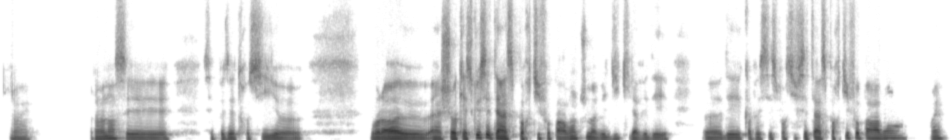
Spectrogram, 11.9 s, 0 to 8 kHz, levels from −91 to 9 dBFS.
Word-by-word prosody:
Ah, 95 - -4
ouais. 90 -1 -8 0.8
Non, 105 +2 +1
non, 125 +2 +3
c'est 90 -6 -2 0.4
c'est - - -15
peut-être 90 0 -4
aussi, 95 +1 -2
heu, 85 -2 -3 0.8
voilà, 95 +3 +7
heu, 90 -2 +4
un 95 0 +1
choc. 105 +4 +3
Est-ce 110 -1 +2
que 160 - +5
c'était 150 -4 +5
un 115 -3 +8
sportif, 110 +2 -3
auparavant? 100 +2 +1
Tu 120 -3 -5
m'avais 90 -2 -1
dit 105 +6 -9
qu'il 105 - -7
avait 90 0 -2
des, 90 0 -4 0.4
heu, 85 -2 -2
des 85 0 0
capacités 90 +1 -7
sportives. 95 +6 -10
C'était 105 -5 -1
un 95 - +4
sportif, 100 +10 -7
auparavant? 130 +1 +1 0.3
Ouais. 115 +2 -1
95 Hz, 170 wpm, -23 LUFS, 90-115 Hz, 0.8 s, un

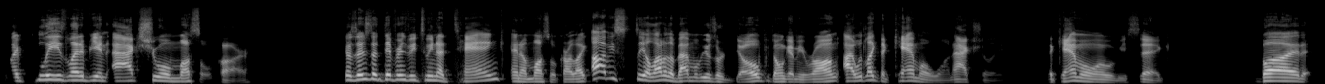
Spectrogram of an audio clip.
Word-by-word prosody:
Like, 170 - -4
"Please 215 -1 +2
let 195 0 +4
it - - -9
be 185 0 +2
an 175 - 0
actual 170 +1 +1
muscle 145 -8 -5
car." - - -12 0.9
'Cause 205 - +1
there's 230 +3 +3
a 240 - +4
difference 220 -1 +1
between 205 -1 -1
a 155 - +2
tank 175 - +1
and 145 -2 -2
a 130 - -2
muscle 130 0 -4
car. 120 -1 -4
Like, 135 +2 -3
obviously, 275 -6 +1
a - - +3
lot 185 +3 +3
of - - -1
the - - +1
Batmobiles 160 0 -2
are 135 - -6
dope. 155 - -3
Don't 135 -3 -4
get 120 -1 -1
me 115 - -7
wrong. 125 +8 +1
I 155 - +4
would 180 +3 -6
like 200 -1 +1
the - - -3
camo 170 -4 +1
one, 95 0 -18
actually. 100 -6 -4 0.5
The - - -10
camo 150 -7 +2
one 115 -2 -6
would 100 - -15
be 95 - -20
sick. - - -6 0.9
But 160 -4 +4
160 Hz, 215 wpm, -23 LUFS, 130-195 Hz, 0.9 s, let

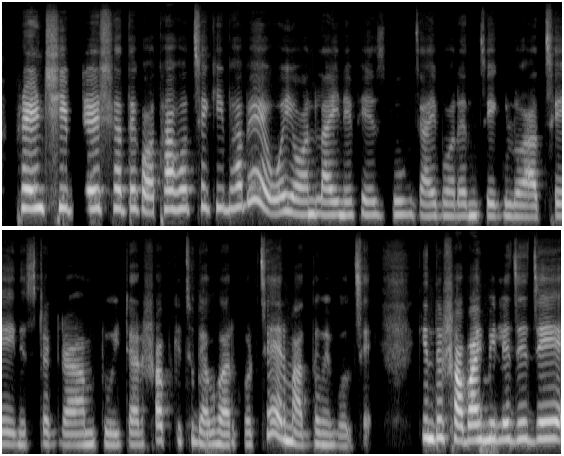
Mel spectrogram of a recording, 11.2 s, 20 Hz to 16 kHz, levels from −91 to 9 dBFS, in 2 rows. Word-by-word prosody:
Friendship 320 -2 +4
এর 315 - +4
সাথে 315 -1 0
কথা 260 +4 +1
হচ্ছে 315 +1 -2
কিভাবে? 330 +6 -2 0.3
ওই 260 - +1 0.2
অনলাইন 215 -1 -1
এ - - -5
Facebook 215 0 -7
যাই 195 -1 -5
বলেন 195 0 -6 0.2
যেগুলো 190 0 -6 0.2
আছে, 180 +3 -8 0.2
Instagram, 185 -1 -6 0.2
Twitter 185 0 -6
সবকিছু 245 -2 -4
ব্যবহার 185 -1 -1
করছে 190 - -9
এর 285 - +1
মাধ্যমে 180 +1 -5
বলছে। 165 - -10 0.6
কিন্তু 285 -1 +7
সবাই 255 0 +9
মিলে 265 0 +3
যে, 275 - +2
যে 275 0 +6
220 Hz, 145 wpm, -20 LUFS, 190-280 Hz, 0.6 s, সবাই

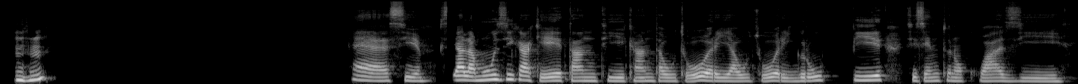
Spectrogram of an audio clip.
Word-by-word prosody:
Mh-mh. 210 - +4 3.0
Eh 180 -6 +1
sì, 170 0 -2 0.2
sia 205 -1 +4
la 195 -2 +6
musica 210 +1 +3
che 175 -1 +1
tanti 165 -1 -2
cantautori, 160 +1 0
autori, 155 +1 -1
gruppi, 195 +4 0 0.2
si 170 - -6
sentono 160 0 -4
quasi 150 -3 -5
165 Hz, 80 wpm, -22 LUFS, 155-195 Hz, 3.0 s, la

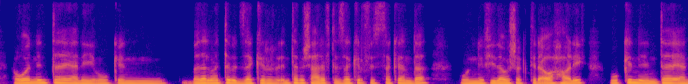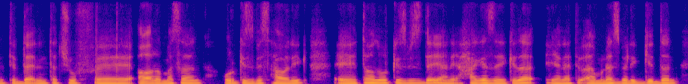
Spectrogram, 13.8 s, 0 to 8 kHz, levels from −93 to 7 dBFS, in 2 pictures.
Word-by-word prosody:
هو 130 - +4
إن 135 0 +3
أنت 140 +1 +1
يعني 120 -6 +2
ممكن 110 -1 -2 0.3
بَدَل 125 +3 +2
ما 130 - +4
أنت 130 +2 +1
بتذاكر 120 -1 +1
أنت 120 +3 0
مش 130 -1 0
عارف 130 0 +2
تذاكر 120 +2 -1
في 120 - -14
السَكَن 115 +2 -1
ده، 125 +5 -1 0.3
وإن 105 -1 +1
في 110 +2 -1
دوشة 120 +1 +2
كتير 115 0 -2
أوي - - +4
حواليك، 125 +3 +1 0.2
ممكن 135 +4 +2
إن 125 - +4
أنت 125 +2 0
يعني 125 -5 +2
تبدأ 115 +1 -1
إن 120 - -2
أنت 115 +1 -3
تشوف 115 0 -5 0.5
أقرب 120 -1 +2
مثلًا 125 +2 0 0.3
work 125 0 0
space 120 +1 -2
حواليك 120 +2 0 0.5
طبعًا 140 -1 +3
الwork 135 0 -2
space 125 +1 -4
ده 130 - +2
يعني 110 -1 0
حاجة 125 +4 0
زي 120 -4 +1
كده 130 +6 +1
يعني 115 -7 -2
هتبقى 120 +3 -2
مناسبة 125 +3 +1
ليك 125 0 0
جدًا، 130 +1 +1
120 Hz, 210 wpm, -23 LUFS, 115-130 Hz, 0.5 s, هو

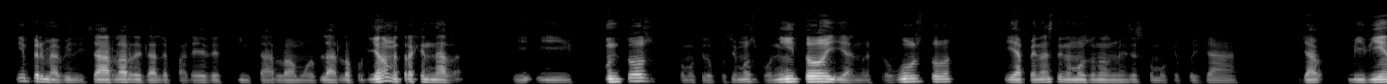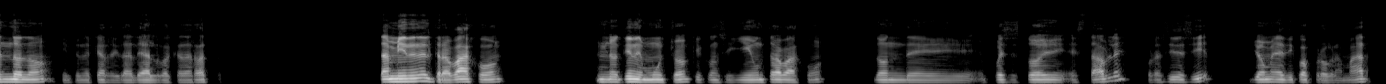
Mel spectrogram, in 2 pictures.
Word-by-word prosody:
impermeabilizarlo, 110 -5 -2
arreglarle 105 -2 -5
paredes, 100 +2 -14
pintarlo, 100 0 -14
amueblarlo, 100 +1 -8
porque 105 +2 -15
yo 125 - +9
no 165 - +2
me 125 - 0
traje 115 +2 -3
nada. 105 -6 -3 0.5
Y 100 +1 -15
y 105 0 -13 0.3
juntos, 130 +2 +3 0.2
como 100 0 -20
que 100 - -24
lo 100 - -15
pusimos 105 +3 -11
bonito 125 +5 +7
y 115 -3 +3
a 100 - -9
nuestro 100 -1 -21
gusto, 125 +1 -1 0.5
y 115 +1 -4
apenas 110 +2 -3
tenemos 110 -2 -3
unos 110 0 -6
meses 105 +1 -12
como 100 -2 -20
que, 90 -1 -29
pues, 95 +1 -24
ya 100 -1 -15 0.6
ya 110 0 -5 0.2
viviéndolo 115 +1 +2
sin 100 - -20
tener 100 +1 -17
que 105 - -10
arreglarle 100 0 -9
algo 100 -1 -4
a 100 - -11
cada 100 +1 -12
rato. 105 +2 -9 1.6
También 130 +2 +9
en 140 +2 +6
el 150 -3 +2
trabajo, 115 +1 +3 0.9
no 115 0 0
tiene 125 0 +7
mucho 110 +2 +1
que 115 -2 -16
conseguí 105 0 -10
un 110 +1 -2
trabajo 110 +1 -3 0.5
donde, 100 -2 -8
pues, 110 -1 -6
estoy 110 +1 -4
estable, 125 - -7 0.2
por 100 - -21
así 110 +3 -12
decir. 115 +4 -7 0.4
Yo 115 -1 -2
me 115 0 -3
dedico 110 0 -4
a 110 - -7
programar, 95 +6 -9
110 Hz, 140 wpm, -23 LUFS, 100-115 Hz, 1.6 s, yo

